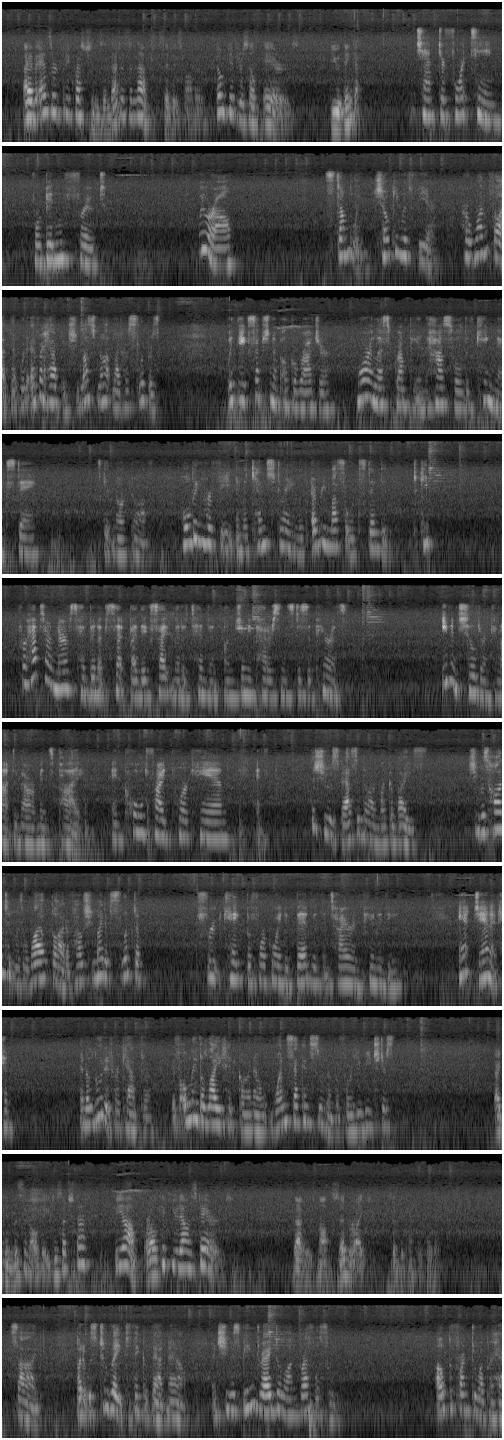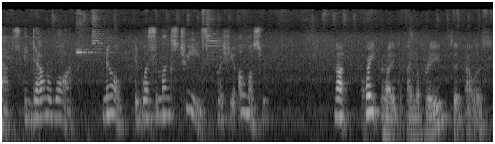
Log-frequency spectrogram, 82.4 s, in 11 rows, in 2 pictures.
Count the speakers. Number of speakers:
three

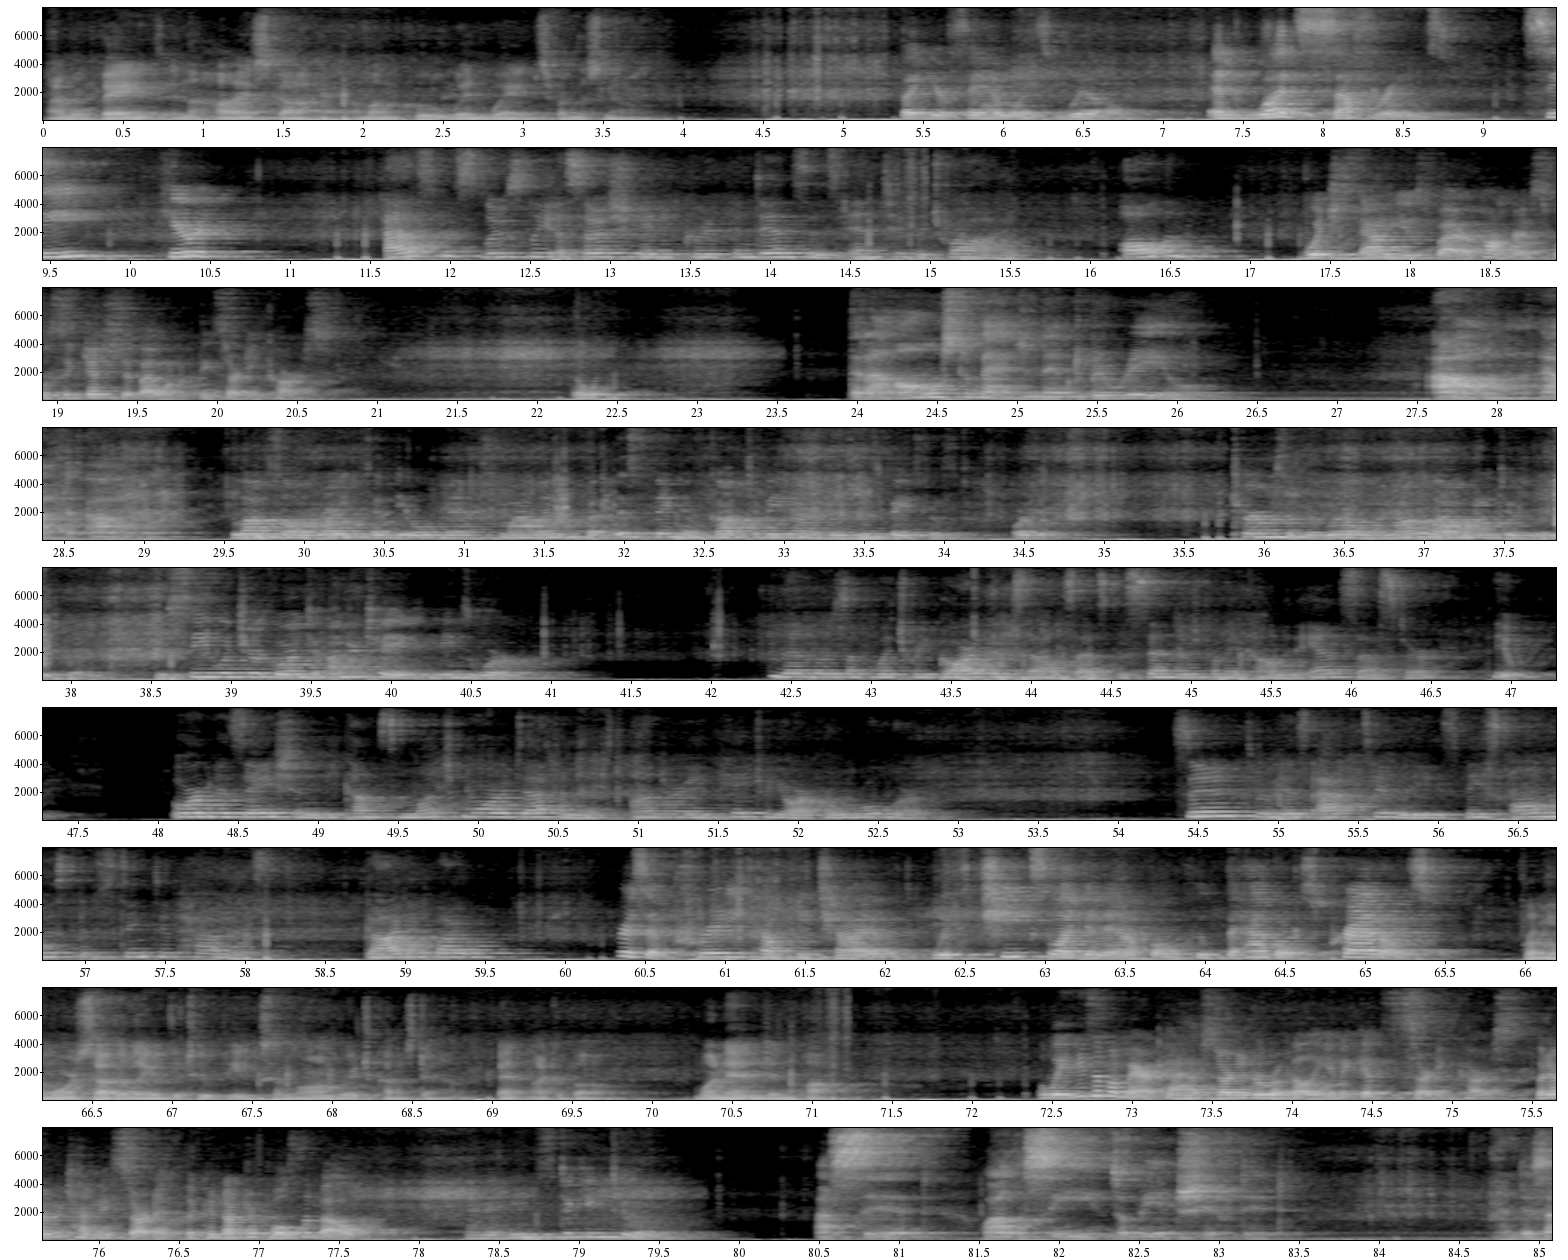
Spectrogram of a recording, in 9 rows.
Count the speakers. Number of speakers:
six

